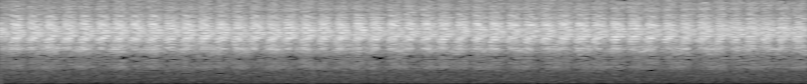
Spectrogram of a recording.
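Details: Cicadas calling in a wheat field: a dense, continuous high buzzing with a fast, even pulsing throughout, no other sounds standing out.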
